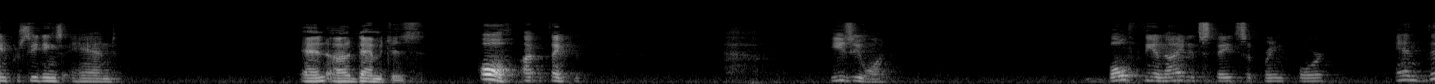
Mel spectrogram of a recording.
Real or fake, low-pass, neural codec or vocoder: real; 7.2 kHz; none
